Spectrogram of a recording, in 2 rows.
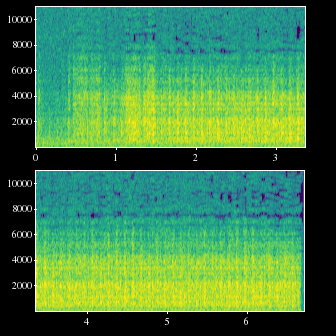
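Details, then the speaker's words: RCA A24 antique vacuum tube radio during shortwave band alignment: a steady hiss with a fast ~3/s pulsing flutter. It is interference from a nearby wall-wart switching power supply, right on the spot to be tuned. "That's one of those wall wart power supplies with the switching power supply that's making that sound. Which is a little bit unfortunate, but it's right on the spot where we want to tune this radio."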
